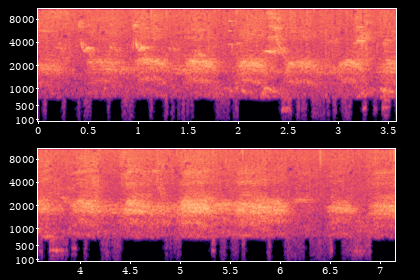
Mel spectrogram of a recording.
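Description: Crows cawing over and over, about two harsh caws a second, over a steady hiss.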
